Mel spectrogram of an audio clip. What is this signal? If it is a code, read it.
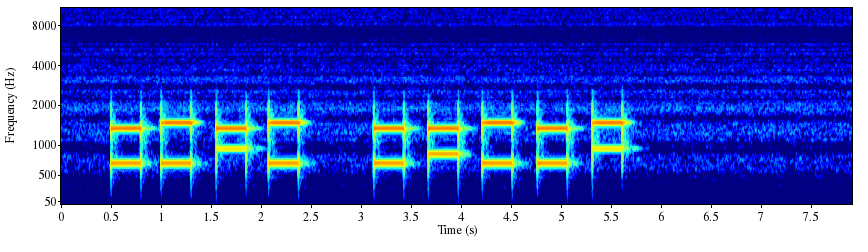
DTMF, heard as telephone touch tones, dialled by hand, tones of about 300 ms. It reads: 2303 2832#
